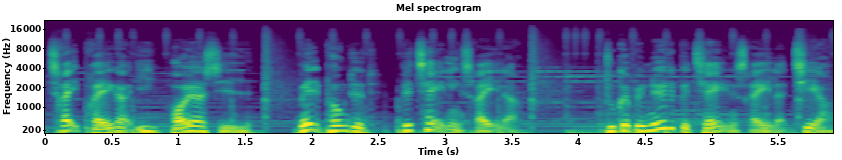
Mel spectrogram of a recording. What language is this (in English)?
Danish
